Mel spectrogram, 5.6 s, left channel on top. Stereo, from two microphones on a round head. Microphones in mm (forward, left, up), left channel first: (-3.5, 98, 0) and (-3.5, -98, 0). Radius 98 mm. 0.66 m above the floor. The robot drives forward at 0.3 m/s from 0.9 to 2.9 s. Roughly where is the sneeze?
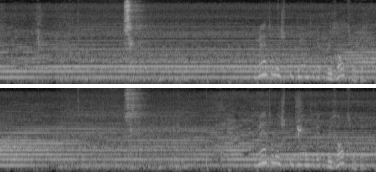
Left.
